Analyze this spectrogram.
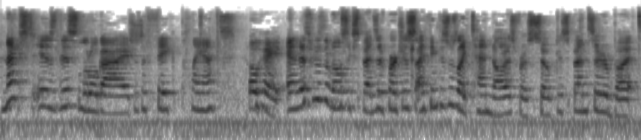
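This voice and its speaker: A woman's voice with hardly any pauses, audible room echo and light background noise. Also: moderate pace. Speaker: vlogger. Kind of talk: casual vlog chat. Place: home room. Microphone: camera far.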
